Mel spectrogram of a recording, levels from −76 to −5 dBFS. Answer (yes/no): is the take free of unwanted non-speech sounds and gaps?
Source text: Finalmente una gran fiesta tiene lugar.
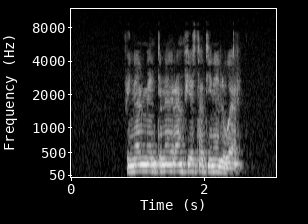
yes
